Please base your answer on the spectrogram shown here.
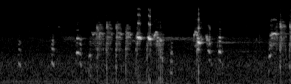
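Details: Male bald eagle at a nest at Big Bear Lake, California, on 20 January 2020, whining and protesting as his mate coaxes him off the eggs; rapid squeaky chittering notes in uneven bursts, a pause, then a final short burst.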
